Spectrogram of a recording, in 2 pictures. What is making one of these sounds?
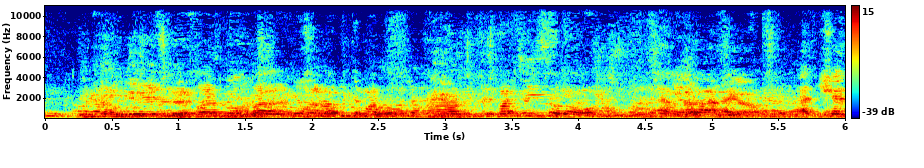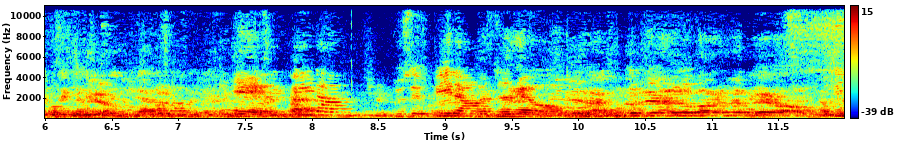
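Several people chatter in the background of a busy room.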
